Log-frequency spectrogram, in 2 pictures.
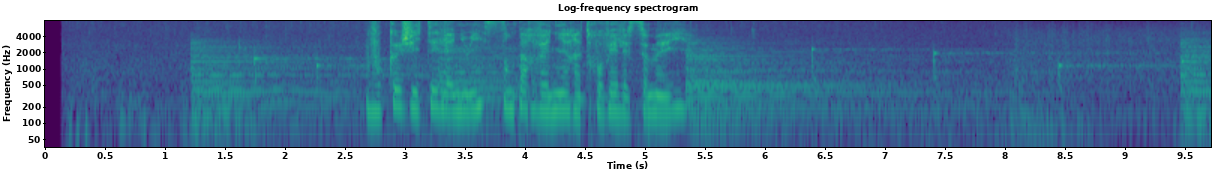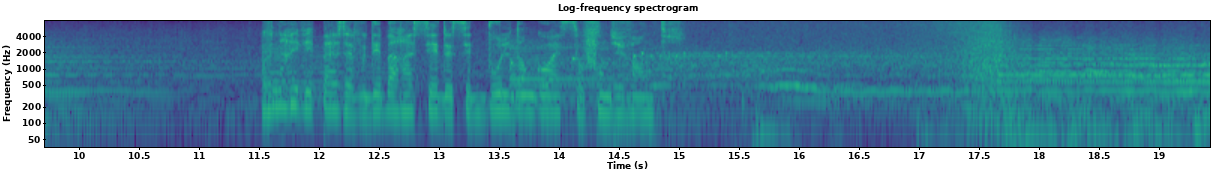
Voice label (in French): pub voix off; mindler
